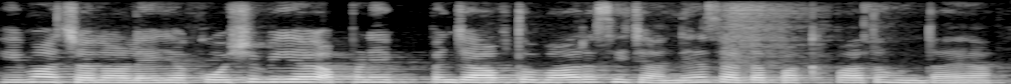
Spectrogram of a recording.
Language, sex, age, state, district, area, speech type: Punjabi, female, 30-45, Punjab, Shaheed Bhagat Singh Nagar, urban, spontaneous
